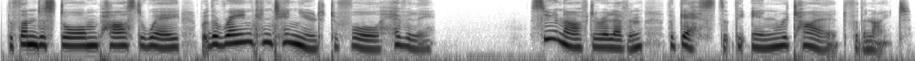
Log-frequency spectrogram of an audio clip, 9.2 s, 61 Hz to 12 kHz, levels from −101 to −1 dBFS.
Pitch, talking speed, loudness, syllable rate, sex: 235 Hz, 150 wpm, -19 LUFS, 4.8 syllables/s, female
